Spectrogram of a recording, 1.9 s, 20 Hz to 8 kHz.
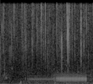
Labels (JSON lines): {"label": "biophony, croak", "recorder": "SoundTrap 500"}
